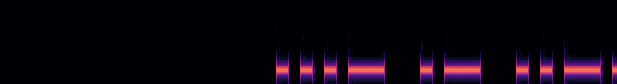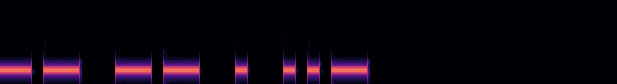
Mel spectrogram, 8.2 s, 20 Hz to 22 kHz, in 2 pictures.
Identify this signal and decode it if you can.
Morse code, heard as a keyed tone, about 15 wpm, 700 Hz. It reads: VA2MEU
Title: DXCC-100 Call Signs - 6 Characters - Repeated 3x - 15wpm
